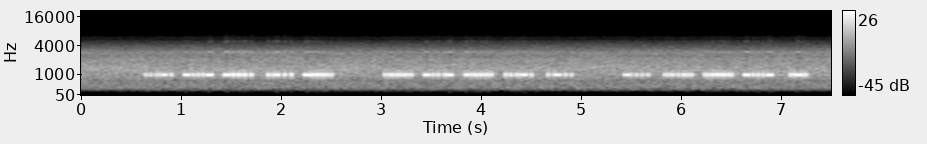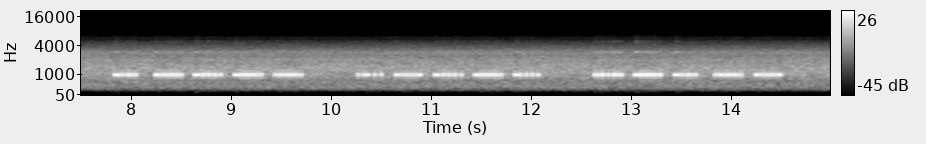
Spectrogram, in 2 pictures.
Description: Hellschreiber (Feld-Hell, 122.5 baud), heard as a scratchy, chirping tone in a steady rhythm, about 980 Hz, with radio static. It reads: JNFYE ZMCJT LXSNI KCPEZ YOFEL XBKZO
